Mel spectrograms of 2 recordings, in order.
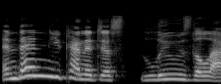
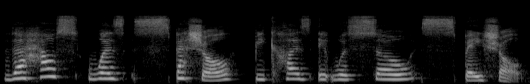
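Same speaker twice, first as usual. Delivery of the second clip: slow, careful teaching read; slow model sentence; slower than usual. Shown as a demonstration. Teacher reading the challenge sentence slowly to learners. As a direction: say it slowly so learners can follow. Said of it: "in a challenge sentence".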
